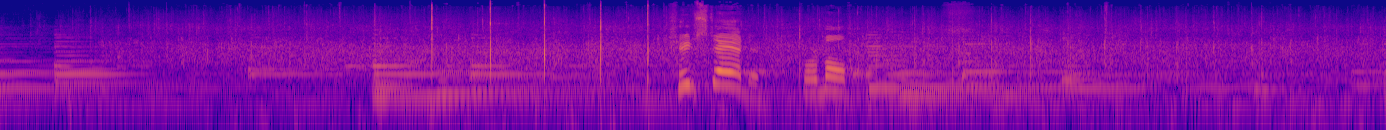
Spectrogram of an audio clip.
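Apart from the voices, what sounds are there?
audience applauding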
